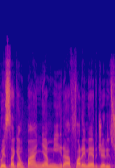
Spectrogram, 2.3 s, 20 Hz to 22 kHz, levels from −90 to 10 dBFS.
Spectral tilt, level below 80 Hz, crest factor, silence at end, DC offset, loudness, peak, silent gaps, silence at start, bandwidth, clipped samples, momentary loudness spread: -4 dB/octave; -50 dBFS; 14 dB; 0 s; under 0.1%; -28 LUFS; -12 dBFS; none; 0 s; 16 kHz; under 0.1%; 4 LU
